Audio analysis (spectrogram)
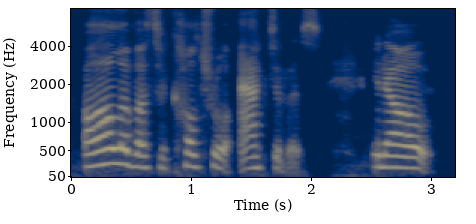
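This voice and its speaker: In a normal speaking voice, a woman with a fairly high pitch talks at a moderate pace with ordinary pitch variation, and the sound is dry and close, with no echo. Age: 60s. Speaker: poet. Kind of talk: panel discussion.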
